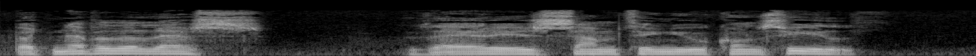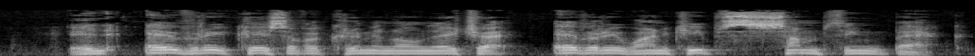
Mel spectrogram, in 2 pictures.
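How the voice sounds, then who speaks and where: An actor in a radio drama playing a shrewd, courteous older Belgian detective, deliberate and precise, with a Belgian French accent. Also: male voice, mid-range voice, steady tone, natural voice. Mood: gently accusing. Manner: deliberate, precise, gently insistent.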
